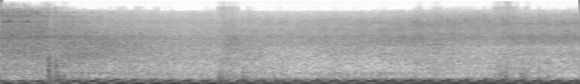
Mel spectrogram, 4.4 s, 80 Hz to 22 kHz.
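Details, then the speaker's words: Coyote-swapped SN95 Mustang with newly welded exhaust, idling: deep, even V8 burble with steady low pulses, no miss or knock; owner says she idles good and everything sounds great, a healthy idle. "but damn man she looks good she idle's good everything sounds great love it man"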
